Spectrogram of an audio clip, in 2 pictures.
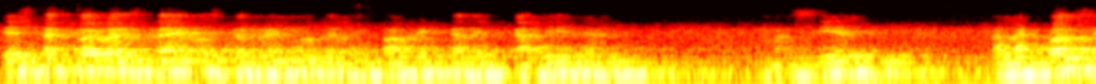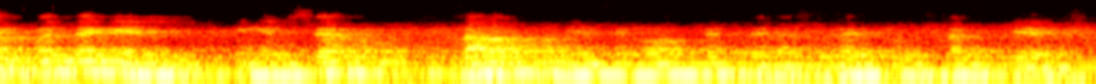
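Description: With noticeable background noise and audible room echo, a man talks at a fairly slow pace with ordinary pitch variation. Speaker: reader at a cultural festival. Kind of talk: reading a written chronicle. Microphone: camera far.

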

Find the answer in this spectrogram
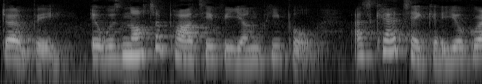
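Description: This is plain reading aloud. Its pitch varies by ordinary amounts.

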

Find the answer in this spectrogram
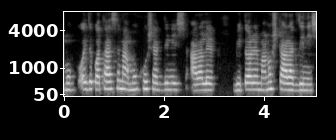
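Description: With a Bangladeshi accent, a woman speaks at a fairly high pitch with monotone, flat intonation. The recording is very clean, with a silent background. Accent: regional Bangladeshi dialect. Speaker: lifestyle vlogger. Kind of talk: casual vlog storytelling. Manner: unpolished, conversational.

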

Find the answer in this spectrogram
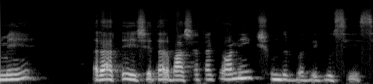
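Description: A woman's fairly high voice with vocal fry. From Bangladesh, Chittagong. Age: old. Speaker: lifestyle vlogger, housewife. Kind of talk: home tour vlog narration.

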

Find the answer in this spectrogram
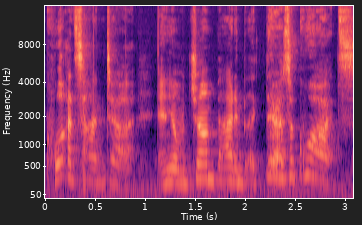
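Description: Amid clear background noise, a woman does a raspy put-on character voice at a fairly high pitch and a moderate pace. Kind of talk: lecture. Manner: excited, jokey.

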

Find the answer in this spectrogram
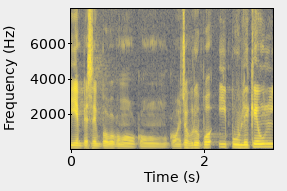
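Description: A man speaks at a fairly slow pace with lively intonation. The background is quiet. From Venezuela. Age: 50s. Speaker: novelist. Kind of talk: on-stage interview at literature festival. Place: stage. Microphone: handheld.

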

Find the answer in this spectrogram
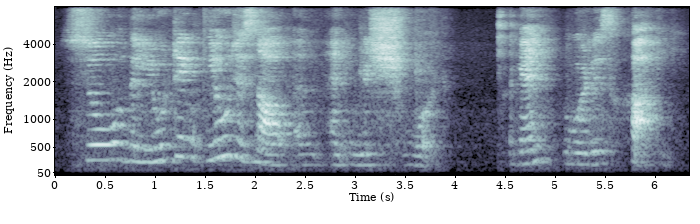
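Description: A fairly high-pitched woman at a fairly slow pace with lively intonation, light background noise and audible room echo. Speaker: English teacher. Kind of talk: online lesson. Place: classroom. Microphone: camera far.

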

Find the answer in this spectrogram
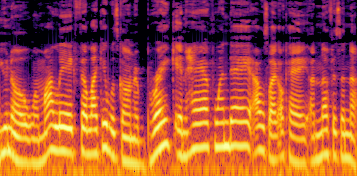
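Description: Lively intonation marks this woman's fairly low voice, which has a dark, mellow tone. Her pace is moderate. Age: 50s. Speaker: vlogger with a prosthetic leg. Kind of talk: casual vlog talk to camera. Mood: earnest, animated storytelling. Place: home room. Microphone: phone near.

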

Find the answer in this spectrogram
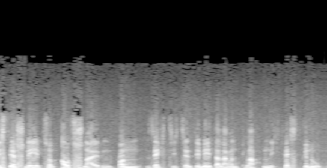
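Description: A man's fairly bright voice of medium pitch, with big pitch swings at a moderate pace

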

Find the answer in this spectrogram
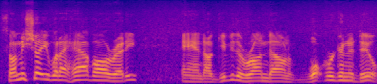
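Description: At a very fast pace, the voice moves with lively intonation in a dry sound with no echo. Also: man. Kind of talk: casual vlog chat. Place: forest. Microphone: phone near.

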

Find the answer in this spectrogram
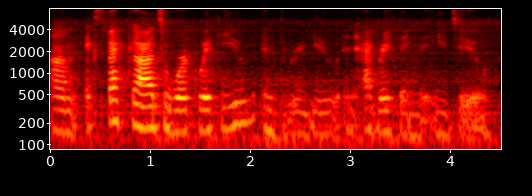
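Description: Somewhat breathy and warm in tone, a woman with a fairly low pitch speaks with ordinary pitch variation over light background noise. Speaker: church devotional leader. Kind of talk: devotional reading followed by fervent, heartfelt prayer. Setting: online video broadcast from church. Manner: earnest, warm, fervent and gently halting with filler words. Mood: calm, earnest, warm. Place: home room. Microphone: webcam.

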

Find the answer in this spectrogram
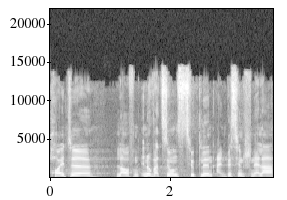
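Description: Here a man talks with a high pitch. His pace is fairly slow. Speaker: keynote speaker and cabaret performer. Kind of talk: cabaret-style speech on stage at a gala. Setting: live stage event. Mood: humorous, playful. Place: stage. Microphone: headset.

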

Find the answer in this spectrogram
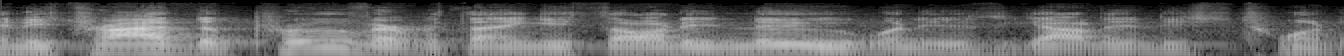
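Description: The delivery moves at a moderate pace with ordinary pitch variation. It carries a Texan accent. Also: man. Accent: Texan Southern US English. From Texas. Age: 80s+. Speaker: retired pastor. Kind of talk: testimony. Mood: calm, reflective. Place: studio. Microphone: lapel.

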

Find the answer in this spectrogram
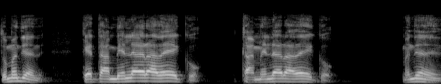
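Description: The background stays quiet. A male speaker's intonation is fairly level. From Dominican Republic, San Juan countryside, raised in Santo Domingo; Dominican Republic. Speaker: ex-convict; interview guest. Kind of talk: interview, life story. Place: studio. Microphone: studio mic.

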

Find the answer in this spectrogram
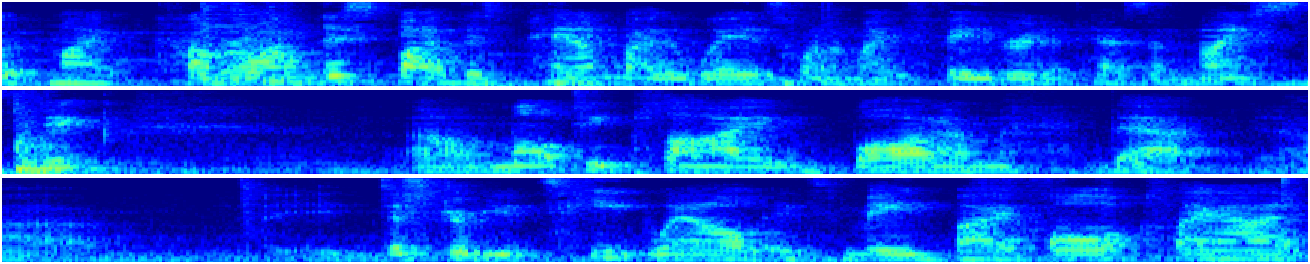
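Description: The speech moves at a fairly slow pace, with noticeable background noise. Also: woman, very deep, low pitch for a woman. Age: 70s. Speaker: cooking demonstrator and author; cooking demonstrator. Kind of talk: cooking tutorial. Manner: animated. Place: kitchen. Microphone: camera far.

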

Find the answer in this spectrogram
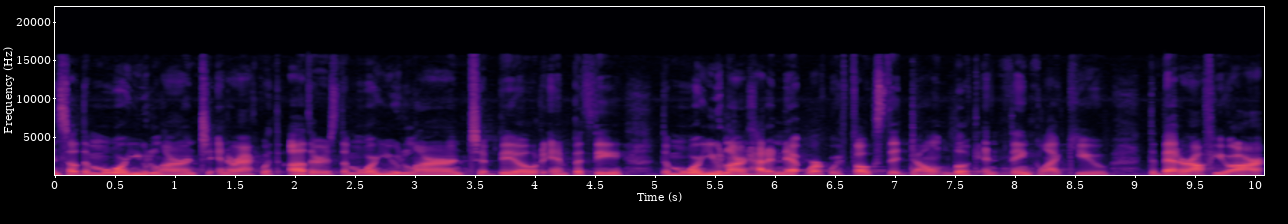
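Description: At a fairly quick pace, a woman speaks with a fairly low pitch and fairly even intonation. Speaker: sales director; panelist. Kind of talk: panel discussion. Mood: earnest, encouraging advice. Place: hall. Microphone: podium.

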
